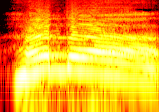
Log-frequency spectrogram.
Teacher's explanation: अब सूरतुल वाक़िआ की आयत नंबर 6 में देख लीजिए, हबाअम बस्साम, हा ज़बर हा, बा ज़बर अलिफ मद बा, हबा, 5 अलिफ के बराबर खींचना है।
